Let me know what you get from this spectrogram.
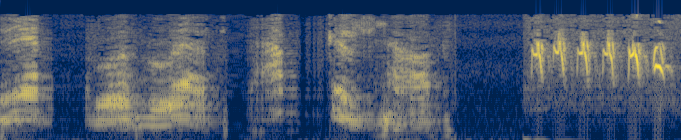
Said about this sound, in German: Frieda, dich schmuggeln wir ins Oval Office. Und da darfst du ganz laut krähen: Militär gehört abgeschafft!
